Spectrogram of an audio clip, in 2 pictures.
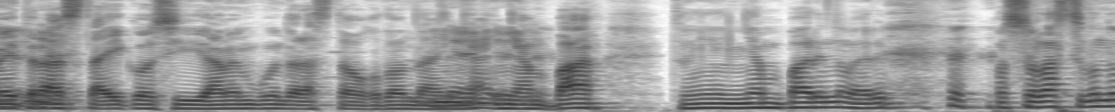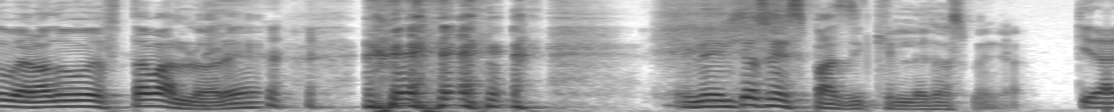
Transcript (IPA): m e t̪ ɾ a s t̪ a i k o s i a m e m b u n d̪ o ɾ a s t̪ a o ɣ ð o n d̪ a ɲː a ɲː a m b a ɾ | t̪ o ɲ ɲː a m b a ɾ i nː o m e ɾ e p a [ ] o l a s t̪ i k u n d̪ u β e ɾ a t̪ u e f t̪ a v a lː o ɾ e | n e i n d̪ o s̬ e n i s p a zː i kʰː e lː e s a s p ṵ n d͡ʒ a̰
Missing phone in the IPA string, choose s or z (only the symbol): s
